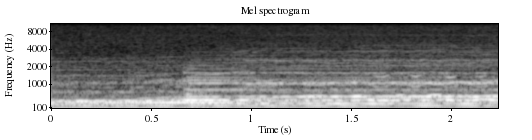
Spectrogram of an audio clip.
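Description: Church choir singing a sustained chord over a steady low bass note, the voices swelling into a fuller chord about a second in.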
